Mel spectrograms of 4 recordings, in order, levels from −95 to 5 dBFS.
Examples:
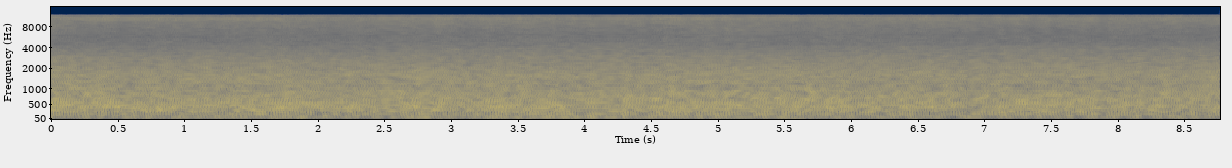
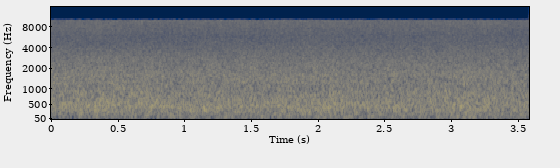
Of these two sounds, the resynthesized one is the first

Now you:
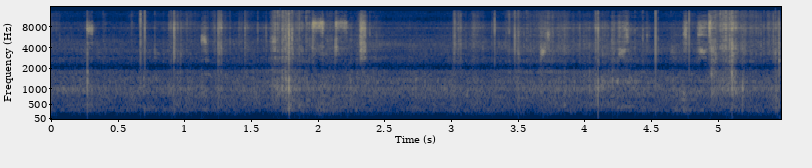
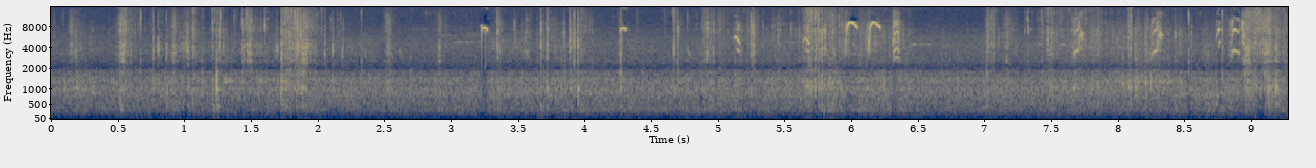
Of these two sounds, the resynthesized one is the first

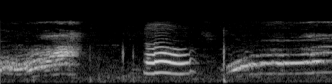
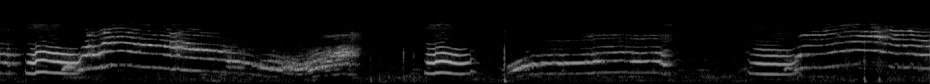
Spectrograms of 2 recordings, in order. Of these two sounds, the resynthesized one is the second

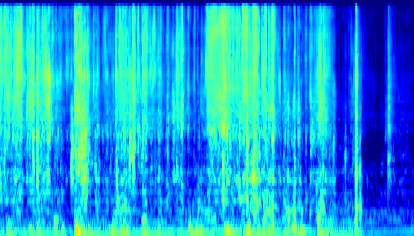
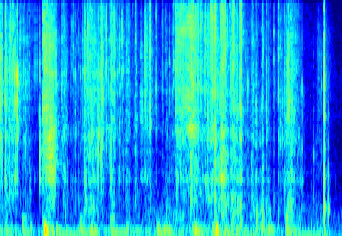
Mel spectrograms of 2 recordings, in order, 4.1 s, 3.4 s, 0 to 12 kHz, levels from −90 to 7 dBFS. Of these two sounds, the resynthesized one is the first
